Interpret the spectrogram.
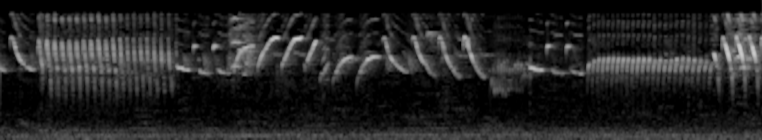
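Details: Canary song: long buzzy rolling trills alternate with series of rising whistled sweeps and sharp repeated notes, high-pitched and continuous.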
